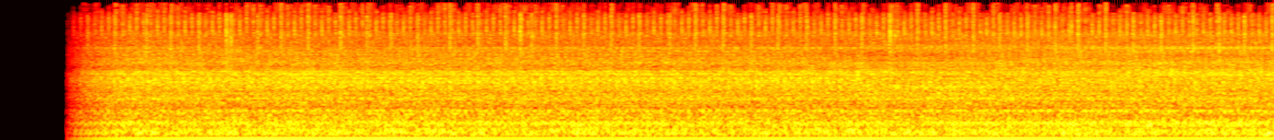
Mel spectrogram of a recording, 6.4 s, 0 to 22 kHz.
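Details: 1.8T engine at idle: fast, light top-end ticking keeping pace with idle under a loud hiss; cause not yet pinned down.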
